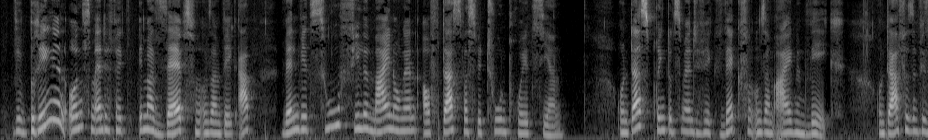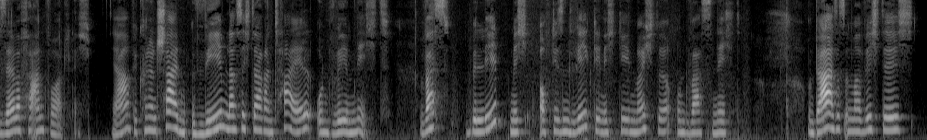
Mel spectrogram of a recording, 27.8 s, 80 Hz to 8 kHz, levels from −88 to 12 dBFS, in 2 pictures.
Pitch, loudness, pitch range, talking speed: 210 Hz, -28 LUFS, 190-230 Hz, 150 wpm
